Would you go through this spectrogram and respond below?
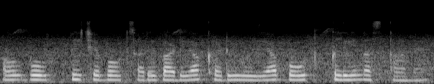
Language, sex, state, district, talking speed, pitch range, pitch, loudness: Hindi, female, Uttar Pradesh, Shamli, 180 wpm, 205-215 Hz, 210 Hz, -17 LUFS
